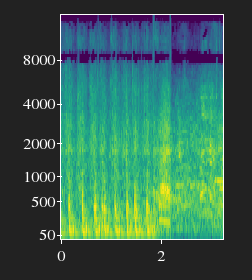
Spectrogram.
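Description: A large crowd chants loudly and rhythmically in an open stadium.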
